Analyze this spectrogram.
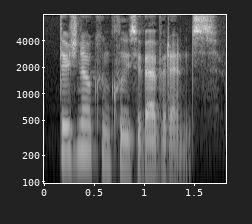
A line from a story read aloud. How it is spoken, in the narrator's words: Remus muttered quietly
